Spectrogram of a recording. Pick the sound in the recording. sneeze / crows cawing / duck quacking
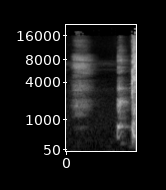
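sneeze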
